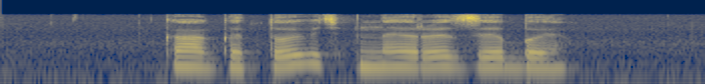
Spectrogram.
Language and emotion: Russian, neutral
